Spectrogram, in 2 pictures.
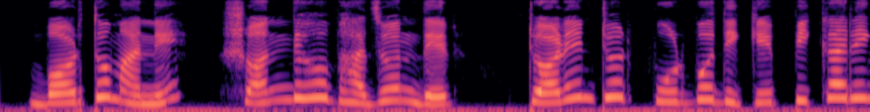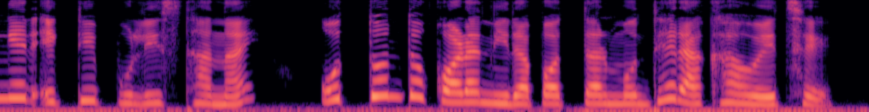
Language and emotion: Bengali, neutral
